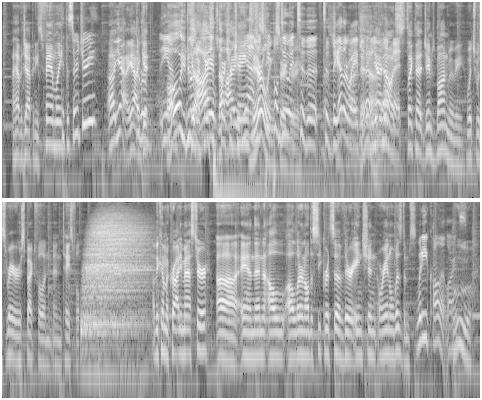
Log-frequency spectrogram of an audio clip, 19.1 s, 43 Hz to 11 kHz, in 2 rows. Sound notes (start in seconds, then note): 11.1 gong crash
